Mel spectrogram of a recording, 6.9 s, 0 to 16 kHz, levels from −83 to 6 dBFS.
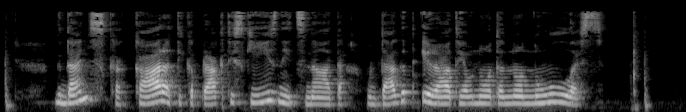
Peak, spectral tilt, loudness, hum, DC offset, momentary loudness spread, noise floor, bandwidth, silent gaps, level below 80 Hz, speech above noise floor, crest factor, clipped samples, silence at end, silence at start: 0 dBFS; -4.5 dB/octave; -22 LUFS; none; under 0.1%; 17 LU; -47 dBFS; 11.5 kHz; none; -64 dBFS; 25 dB; 22 dB; under 0.1%; 0.4 s; 0.05 s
